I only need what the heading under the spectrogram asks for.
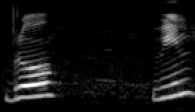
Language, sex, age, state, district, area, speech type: Urdu, female, 18-30, Bihar, Gaya, rural, spontaneous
